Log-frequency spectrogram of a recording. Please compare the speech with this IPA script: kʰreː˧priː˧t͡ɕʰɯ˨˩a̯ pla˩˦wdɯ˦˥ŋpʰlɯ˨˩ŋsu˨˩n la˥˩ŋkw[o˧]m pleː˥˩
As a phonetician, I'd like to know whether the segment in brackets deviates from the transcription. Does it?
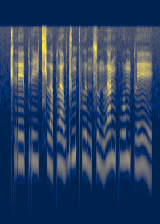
yes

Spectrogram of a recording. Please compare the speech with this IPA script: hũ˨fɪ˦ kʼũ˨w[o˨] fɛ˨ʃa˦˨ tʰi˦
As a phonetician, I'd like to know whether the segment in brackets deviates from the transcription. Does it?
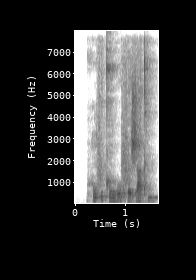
yes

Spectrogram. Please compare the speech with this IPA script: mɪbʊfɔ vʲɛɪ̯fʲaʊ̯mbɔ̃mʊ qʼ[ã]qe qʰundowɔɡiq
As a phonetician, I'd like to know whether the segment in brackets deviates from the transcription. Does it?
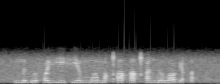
yes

